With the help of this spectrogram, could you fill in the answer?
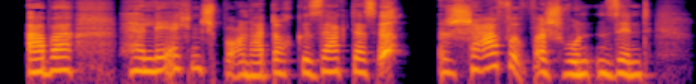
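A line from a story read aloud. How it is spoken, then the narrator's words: Stuttering with hiccups. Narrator (German): stotterte Wim, der einen Schluck auf hatte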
